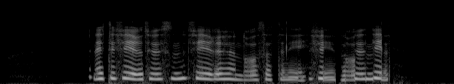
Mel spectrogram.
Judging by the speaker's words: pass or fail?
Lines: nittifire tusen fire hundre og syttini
fail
